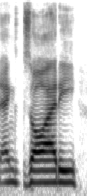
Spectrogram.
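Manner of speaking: ordinary delivery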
